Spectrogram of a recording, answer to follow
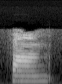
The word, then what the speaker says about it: Fang: Fang. Notice that the vowel sound a is spelled with the letter a as in Okinawa.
